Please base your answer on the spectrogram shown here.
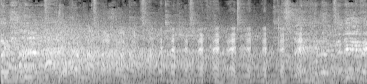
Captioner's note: audience laughing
